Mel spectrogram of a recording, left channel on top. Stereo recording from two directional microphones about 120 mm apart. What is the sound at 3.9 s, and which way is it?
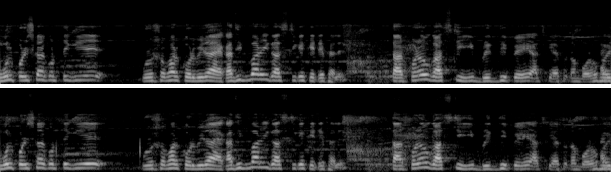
Speech, 5° left (ahead or behind).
